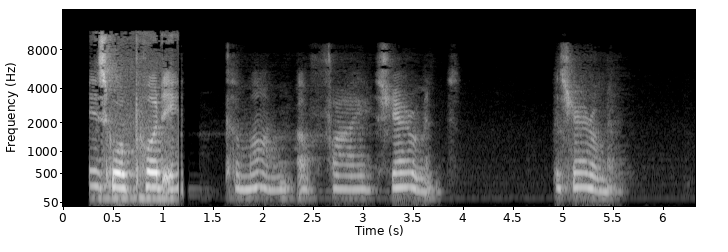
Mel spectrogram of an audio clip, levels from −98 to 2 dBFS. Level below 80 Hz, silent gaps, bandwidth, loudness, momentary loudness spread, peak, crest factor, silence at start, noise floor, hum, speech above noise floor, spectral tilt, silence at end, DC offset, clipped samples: -58 dBFS; none; 11.5 kHz; -18 LUFS; 22 LU; 0 dBFS; 20 dB; 0.25 s; -72 dBFS; none; 54 dB; -3 dB/octave; 0.8 s; under 0.1%; under 0.1%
